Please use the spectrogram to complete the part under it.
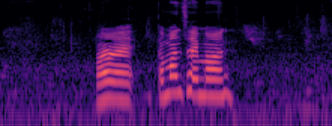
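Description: A young child shouts out loudly nearby.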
